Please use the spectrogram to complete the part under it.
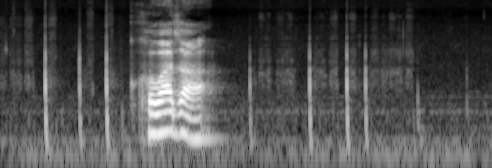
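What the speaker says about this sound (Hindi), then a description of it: "यहाँ लिख देता हूँ" Marker strokes on a classroom board, sharp separate taps and scratches spaced through the clip, with a brief spoken word in Hindi partway through.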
